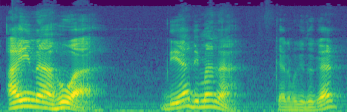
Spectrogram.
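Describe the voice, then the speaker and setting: A man's voice: on the high side, huge pitch swings, unhurried, a little mellow. A man teaching an Arabic grammar lesson, patiently repeating each example and its translation.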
